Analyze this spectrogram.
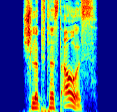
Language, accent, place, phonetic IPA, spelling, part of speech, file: German, Germany, Berlin, [ˌʃlʏp͡ftəst ˈaʊ̯s], schlüpftest aus, verb, De-schlüpftest aus.ogg
- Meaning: inflection of ausschlüpfen: 1. second-person singular preterite 2. second-person singular subjunctive II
